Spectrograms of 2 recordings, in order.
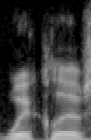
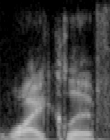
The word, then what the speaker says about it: Wycliffe: But if it did, it would be because Wycliffe, and it can be pronounced different ways. Some people pronounce it Wycliffe, some people pronounce it Wycliffe. Really doesn't matter.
